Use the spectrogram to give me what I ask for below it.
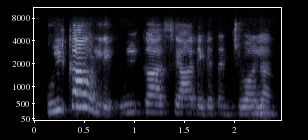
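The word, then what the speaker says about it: उल्का: Ma'am, the pronunciation, it is Ulka or Ulkya. Ya is Ulka. No, yeah. Ulka only.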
